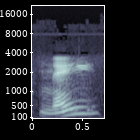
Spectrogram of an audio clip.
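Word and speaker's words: née: So Sylvia Kahn, Nay Rosenfeld. – Right. – Right. – You pronounced it Nay. Is it Nay? – Yes. Yes, it is. It's from French. And it simply means born in French.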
